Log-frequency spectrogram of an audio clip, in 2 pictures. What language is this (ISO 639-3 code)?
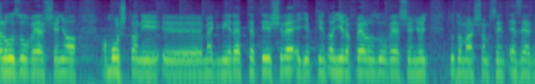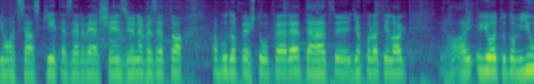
hun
